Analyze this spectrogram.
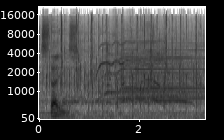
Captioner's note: applause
